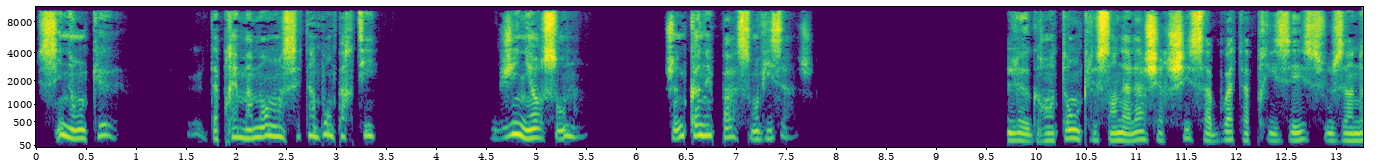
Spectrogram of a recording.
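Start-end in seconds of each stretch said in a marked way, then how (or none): 0.0-7.8 voix d'Ophélie plus haute, calme et réservée; jeune femme posée. A narrator's reading. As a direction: jeune femme qui explique sans s'émouvoir. Ophélie parle à son parrain. (Ophélie, légèrement plus haute, posée)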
